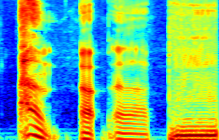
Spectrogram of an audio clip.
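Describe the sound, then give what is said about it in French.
A string of four buzzy, tonal fart sounds, each a short burst with a wavering pitch, the last one longest and loudest, with brief silences between them. “Ce n'est pas un bug sonore. J'avais envie de péter, j'ai pété.”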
